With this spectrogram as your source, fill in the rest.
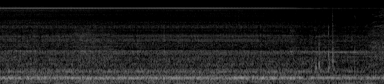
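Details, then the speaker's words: Brand-new MarsRock GTIL2000 grid-tie inverter with limiter after 5 days on the wall, low output in cloudy weather: steady mid-pitched hum with rough, scratchy edge and faint creak; cooling fan bearing failing. "hello guys can you hear that this is the sound of a Dying fan The Creeks"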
